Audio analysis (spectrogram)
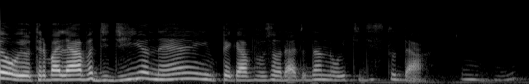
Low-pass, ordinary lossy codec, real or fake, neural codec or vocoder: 7.2 kHz; none; real; none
